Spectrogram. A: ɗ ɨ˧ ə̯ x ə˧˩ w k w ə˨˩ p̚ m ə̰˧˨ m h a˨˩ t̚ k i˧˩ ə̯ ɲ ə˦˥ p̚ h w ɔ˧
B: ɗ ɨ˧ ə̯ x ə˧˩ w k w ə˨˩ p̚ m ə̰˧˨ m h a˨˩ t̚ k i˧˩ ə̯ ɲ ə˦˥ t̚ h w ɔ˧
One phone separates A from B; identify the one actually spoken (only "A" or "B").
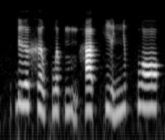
A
